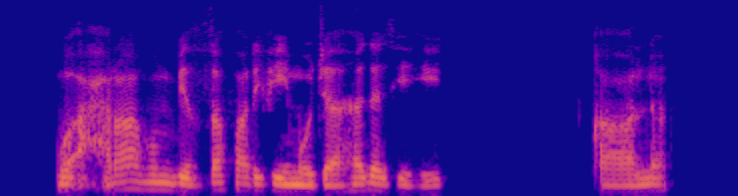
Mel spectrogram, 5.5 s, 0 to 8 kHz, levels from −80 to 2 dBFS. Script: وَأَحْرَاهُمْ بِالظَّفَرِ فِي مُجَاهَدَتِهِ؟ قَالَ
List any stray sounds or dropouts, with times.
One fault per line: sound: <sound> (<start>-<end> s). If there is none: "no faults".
no faults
